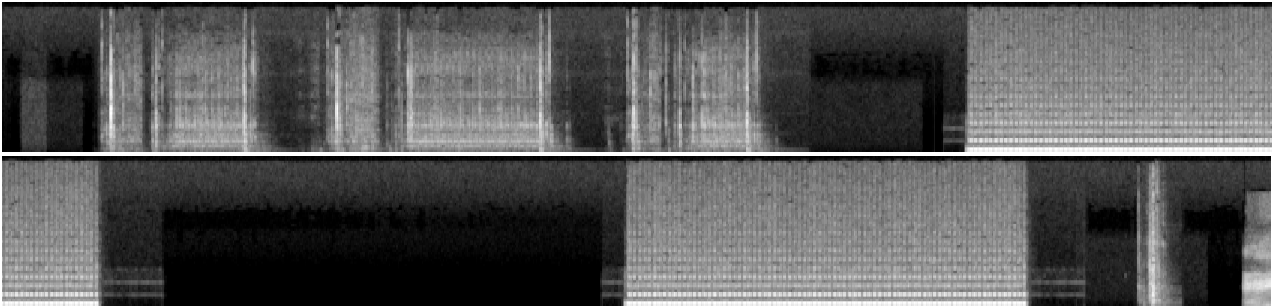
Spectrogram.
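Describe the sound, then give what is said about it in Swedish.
A phone line rings out while calling someone for an interview: two long, steady electronic tones of about two seconds each, separated by a pause of silence, preceded by a few short, choppy bursts of sound. “Vi har ju alltid med en intervju i varje podd och det är väl självklart att vi har ringt upp vår stora favorit”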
